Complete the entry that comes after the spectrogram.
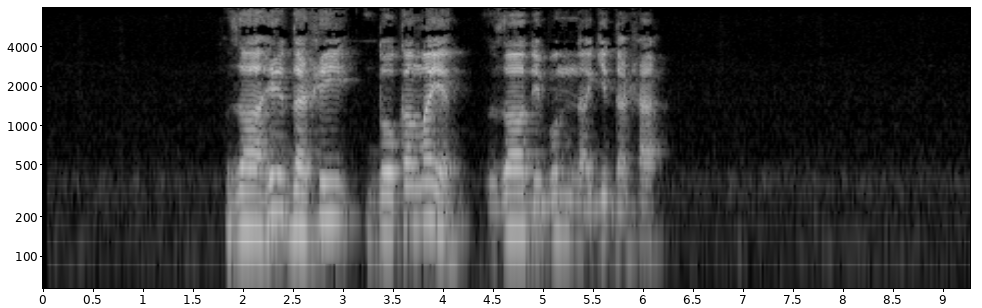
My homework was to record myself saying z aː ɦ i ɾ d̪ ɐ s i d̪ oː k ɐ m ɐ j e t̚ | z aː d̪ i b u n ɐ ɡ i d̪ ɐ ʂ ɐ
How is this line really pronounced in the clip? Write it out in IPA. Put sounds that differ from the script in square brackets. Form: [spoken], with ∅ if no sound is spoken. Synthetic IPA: z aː ɦ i ɾ d̪ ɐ [ʂ] i d̪ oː k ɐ m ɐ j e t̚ | z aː d̪ i b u [nː] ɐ ɡ i d̪ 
